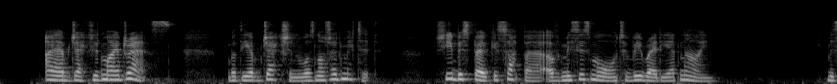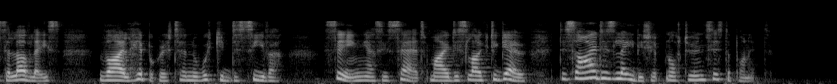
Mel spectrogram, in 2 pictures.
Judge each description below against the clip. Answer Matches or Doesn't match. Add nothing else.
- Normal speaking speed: Matches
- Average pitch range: Matches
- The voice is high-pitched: Matches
